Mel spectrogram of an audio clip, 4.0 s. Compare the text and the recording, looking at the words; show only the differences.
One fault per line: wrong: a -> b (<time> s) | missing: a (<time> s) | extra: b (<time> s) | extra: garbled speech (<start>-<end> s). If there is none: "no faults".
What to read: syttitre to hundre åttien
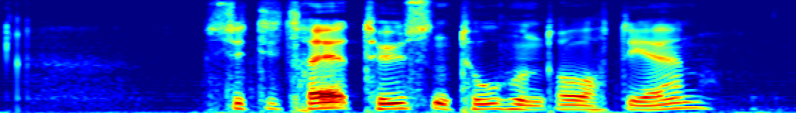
extra: tusen (1.8 s)
extra: og (2.9 s)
